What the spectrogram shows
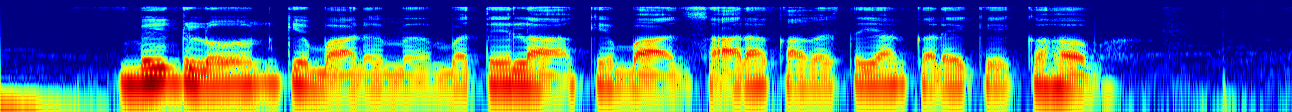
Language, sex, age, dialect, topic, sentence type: Maithili, male, 18-24, Angika, banking, question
